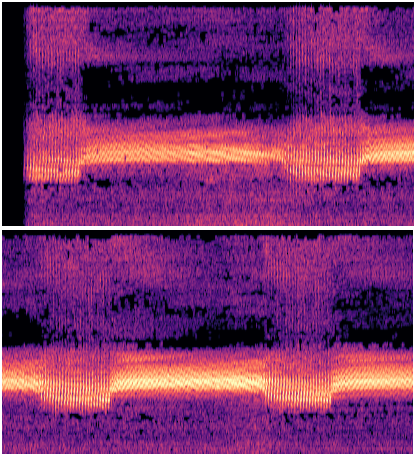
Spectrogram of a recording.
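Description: A cicada gives a loud, continuous high-pitched buzz that steps slightly up and down in pitch.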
